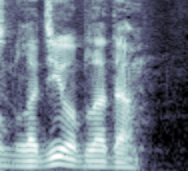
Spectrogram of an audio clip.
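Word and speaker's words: Ob-La-Di, Ob-La-Da: Она была мисс Египет в 1954 году и в честь родины записала восхитительную песню и «Облади», или как она правильно произносится? – «Облади, облада».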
